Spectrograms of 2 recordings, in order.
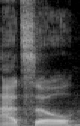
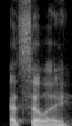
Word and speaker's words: Atsile: Yeah, I know last game we were calling him Atsil, and that wasn't probably not how you want to pronounce his name. Atsile. See, we weren't even saying it right then.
